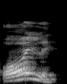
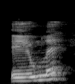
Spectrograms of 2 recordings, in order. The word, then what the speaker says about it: Euler: que um matemático chamado Oiler, apesar de se escrever aí, como vocês podem ver no slide, Euler, pronúncia correta é Oiler, certo?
